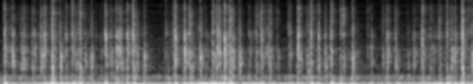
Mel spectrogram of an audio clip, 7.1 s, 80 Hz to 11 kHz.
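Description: Fingertips of both hands type steadily on a Corsair K68 full-size mechanical keyboard with plastic keycaps, Cherry MX Red switches and a backlight, resting on a desk. Fast, irregular bright clacks of keys bottoming out run continuously over a steady low hum, with short, quickly fading strikes.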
